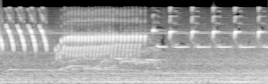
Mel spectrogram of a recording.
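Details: Canary giving fast downslurred whistles, a rapid buzzy trill, then evenly spaced sharp high chip-like notes about three per second.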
